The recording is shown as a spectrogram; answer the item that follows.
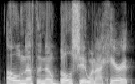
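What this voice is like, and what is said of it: Spot-on impersonation of a character. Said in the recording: “Once again, spot on impersonation.”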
